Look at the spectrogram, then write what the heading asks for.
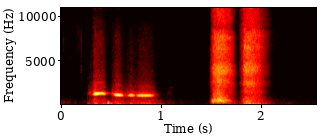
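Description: Someone whistles a short three-note phrase, clear, then two breathy, hissing puffs of air follow. No talking.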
